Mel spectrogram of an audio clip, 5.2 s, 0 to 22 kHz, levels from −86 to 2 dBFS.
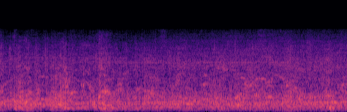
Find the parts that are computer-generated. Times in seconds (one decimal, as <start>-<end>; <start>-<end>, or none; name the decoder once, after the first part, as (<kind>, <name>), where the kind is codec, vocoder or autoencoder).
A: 0.0-2.2 (vocoder, Vocos)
